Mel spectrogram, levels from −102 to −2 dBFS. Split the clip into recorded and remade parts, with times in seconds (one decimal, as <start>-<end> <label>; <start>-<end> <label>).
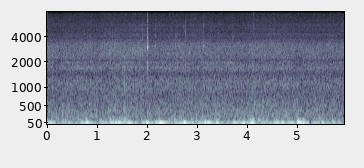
0.0-6.0 recorded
